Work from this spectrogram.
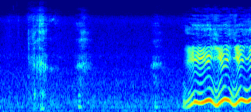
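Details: Domestic cat indoors: after a few soft faint sounds, one loud drawn-out meow whose pitch wavers up and down several times over about a second.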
